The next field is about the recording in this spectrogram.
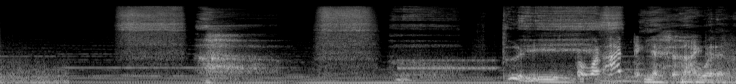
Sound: phone rings

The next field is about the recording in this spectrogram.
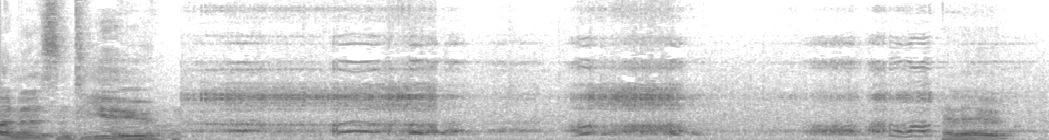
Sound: moaning from telephone

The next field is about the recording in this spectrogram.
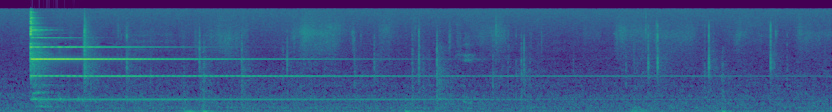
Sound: gong

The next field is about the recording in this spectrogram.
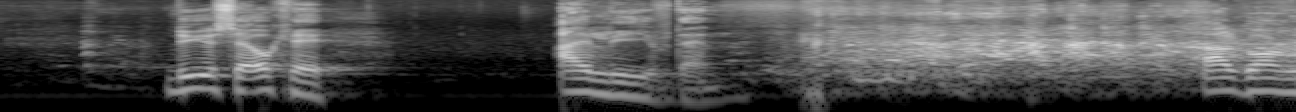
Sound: laughter

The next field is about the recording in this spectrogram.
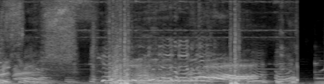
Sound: laughing

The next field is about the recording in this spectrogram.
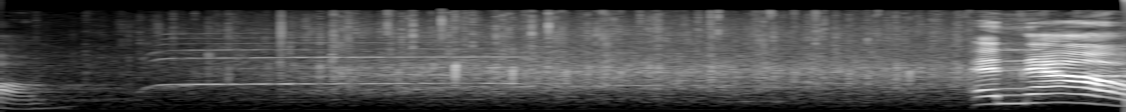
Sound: audience cheering and applauding

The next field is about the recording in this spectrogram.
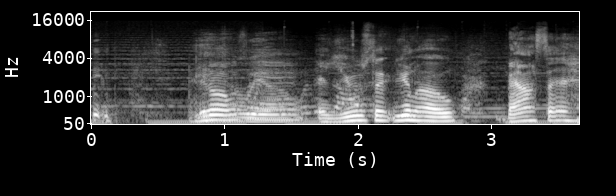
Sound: laughs

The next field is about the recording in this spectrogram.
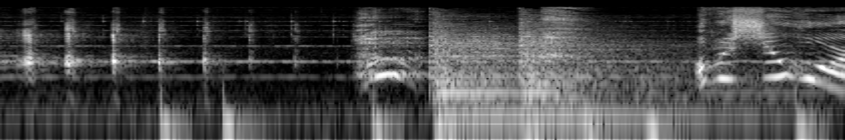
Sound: Truman laughs; heart beating

